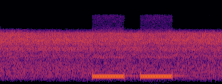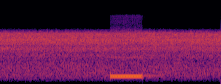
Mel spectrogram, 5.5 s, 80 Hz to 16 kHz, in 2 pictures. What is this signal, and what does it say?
Telephone call progress tone (as in the UK, Ireland, Australia and similar networks), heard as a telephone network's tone, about 400, 450 Hz, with phone line noise and room echo. Ringback tone.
